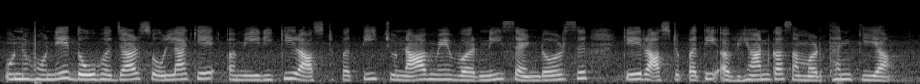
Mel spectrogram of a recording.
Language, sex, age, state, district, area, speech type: Hindi, female, 18-30, Madhya Pradesh, Harda, urban, read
